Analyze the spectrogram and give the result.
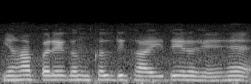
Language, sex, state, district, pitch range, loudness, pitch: Hindi, female, Haryana, Jhajjar, 195-210 Hz, -16 LUFS, 205 Hz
